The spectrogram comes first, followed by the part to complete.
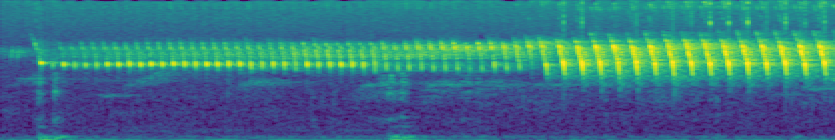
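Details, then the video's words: A canary pours out a high, continuous rolling trill that grows louder and more rapidly pulsed midway, with a couple of faint low knocks behind. It is a lure song meant to make other canaries answer with rolling. "PANCINGAN KENARI GACOR bikin EMOSI jadi NYAUT NGEROL TAJAM | CANARY SINGING"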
